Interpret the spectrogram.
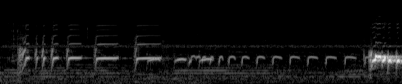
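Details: Actively singing local zebra dove, a recording meant as a lure for trapping: a quick run of clipped coos, then evenly spaced short hooked notes repeating about five per second, ending in a loud rolling burst.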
